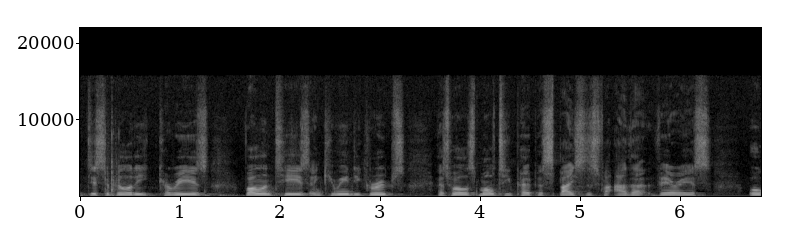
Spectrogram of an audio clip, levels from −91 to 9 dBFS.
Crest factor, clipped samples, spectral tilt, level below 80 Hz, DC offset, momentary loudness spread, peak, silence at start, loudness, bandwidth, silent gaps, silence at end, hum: 18 dB; under 0.1%; -4 dB/octave; -78 dBFS; under 0.1%; 6 LU; -20 dBFS; 0 s; -38 LUFS; 16 kHz; none; 0 s; none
